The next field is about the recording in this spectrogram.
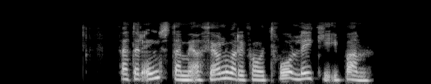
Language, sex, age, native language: Icelandic, female, 20-29, Icelandic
